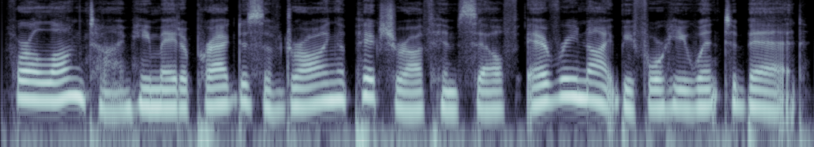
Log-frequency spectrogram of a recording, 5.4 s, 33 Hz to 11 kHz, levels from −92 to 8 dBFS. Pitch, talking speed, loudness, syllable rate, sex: 180 Hz, 230 wpm, -17 LUFS, 5.9 syllables/s, female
